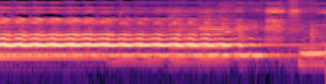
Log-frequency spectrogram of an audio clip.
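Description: A woman's singing voice holding one long note with a slow vibrato for about three seconds, then a short breath in and a new note starting just before the end.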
